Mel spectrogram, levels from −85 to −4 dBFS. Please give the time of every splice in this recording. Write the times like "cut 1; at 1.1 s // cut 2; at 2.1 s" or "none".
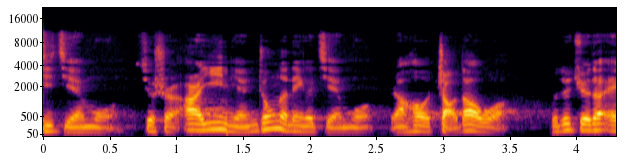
cut 1; at 1.4 s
